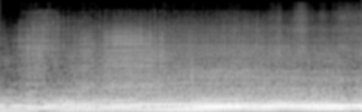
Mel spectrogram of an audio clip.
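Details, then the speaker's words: Ford Focus on a test drive after AC compressor work and cooling system bleed: deep, boomy engine drone and vibration coming into the cabin under acceleration, caused by bad engine mounts. "listen to that that noise is all the vibrations coming into the cabin because of the bad engine mounts"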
